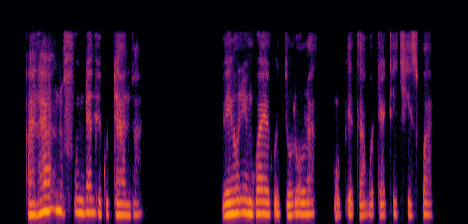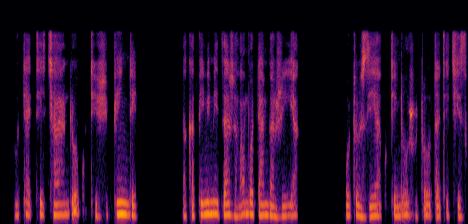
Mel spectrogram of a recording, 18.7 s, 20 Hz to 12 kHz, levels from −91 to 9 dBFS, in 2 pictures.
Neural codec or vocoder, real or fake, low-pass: codec, 16 kHz, 2 kbps, FunCodec, trained on Chinese and English, 25 frames a second; fake; 7.2 kHz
